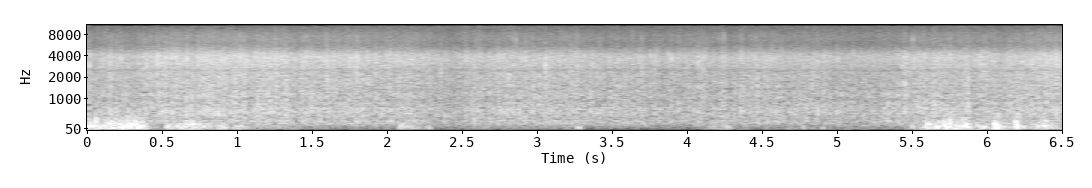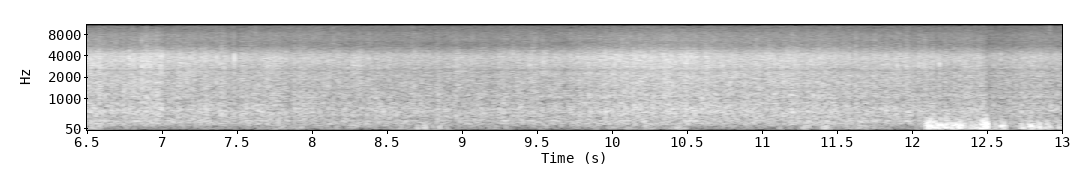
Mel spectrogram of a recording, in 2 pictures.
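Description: Steady rain falling, an even hiss. Gusts of wind buffet the microphone with a low rumble at the start, about six seconds in, and again near the end.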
